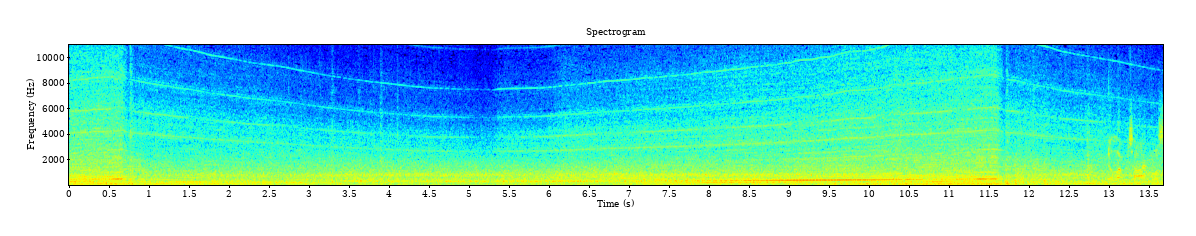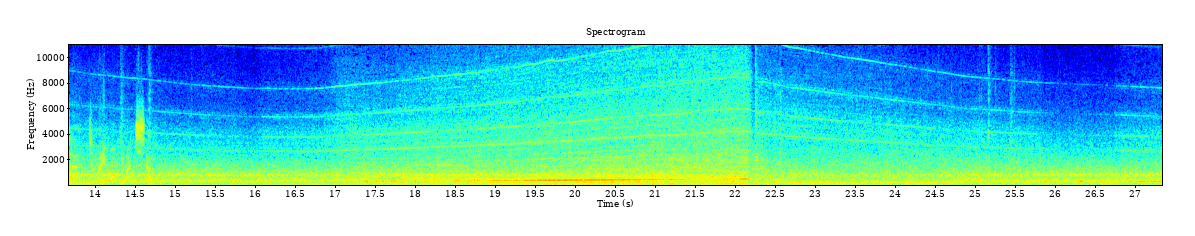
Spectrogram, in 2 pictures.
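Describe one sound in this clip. A race car engine roars steadily, its pitch rising and falling through the laps.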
